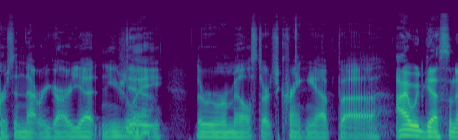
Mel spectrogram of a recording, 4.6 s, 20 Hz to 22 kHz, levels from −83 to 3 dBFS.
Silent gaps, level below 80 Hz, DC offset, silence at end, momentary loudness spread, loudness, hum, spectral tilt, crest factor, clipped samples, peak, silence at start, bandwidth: none; -50 dBFS; under 0.1%; 0 s; 10 LU; -28 LUFS; none; -5.5 dB/octave; 22 dB; under 0.1%; -6 dBFS; 0 s; 15.5 kHz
